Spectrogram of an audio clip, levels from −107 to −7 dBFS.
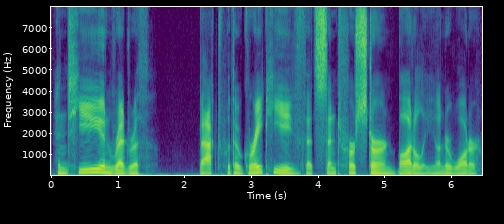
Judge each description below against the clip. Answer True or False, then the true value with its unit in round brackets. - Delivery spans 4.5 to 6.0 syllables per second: False (4.2 syllables/s)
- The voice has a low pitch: True (115 Hz)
